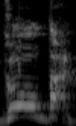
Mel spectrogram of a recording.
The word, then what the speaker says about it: Goba: Goba. 2 syllables. Goba. How do you fuck that up?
